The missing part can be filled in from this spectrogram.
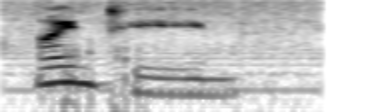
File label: "Nineteen", English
